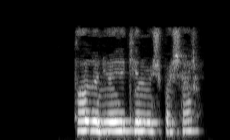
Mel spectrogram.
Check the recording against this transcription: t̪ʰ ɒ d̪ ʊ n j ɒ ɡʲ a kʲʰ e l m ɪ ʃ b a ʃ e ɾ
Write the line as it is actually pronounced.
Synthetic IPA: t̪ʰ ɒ d̪ ʊ n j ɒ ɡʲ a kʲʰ e l m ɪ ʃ b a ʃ a ɾ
